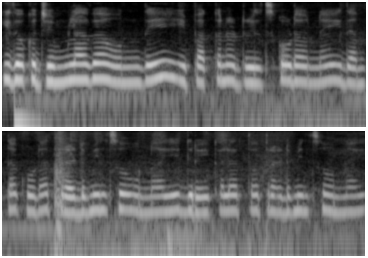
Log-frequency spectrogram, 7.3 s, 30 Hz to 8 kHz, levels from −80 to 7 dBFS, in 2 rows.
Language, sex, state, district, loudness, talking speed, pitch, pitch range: Telugu, female, Andhra Pradesh, Guntur, -20 LUFS, 175 wpm, 230 Hz, 220-245 Hz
